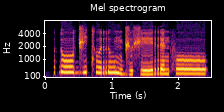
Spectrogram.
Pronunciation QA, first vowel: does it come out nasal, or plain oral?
oral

